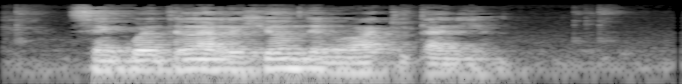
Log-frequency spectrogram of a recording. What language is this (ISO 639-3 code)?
spa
